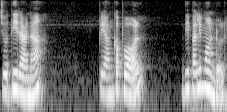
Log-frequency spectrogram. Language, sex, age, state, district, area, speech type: Bengali, female, 18-30, West Bengal, Malda, rural, spontaneous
